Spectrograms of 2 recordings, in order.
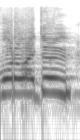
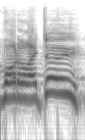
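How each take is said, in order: First: Higher, more frantic repeat; mock panic. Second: Said in the usual way. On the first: Lonely visitor spiralling, higher mock panic. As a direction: let the overthinking spiral up. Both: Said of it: "I'm like".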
